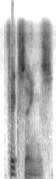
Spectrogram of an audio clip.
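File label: "fixings", American English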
